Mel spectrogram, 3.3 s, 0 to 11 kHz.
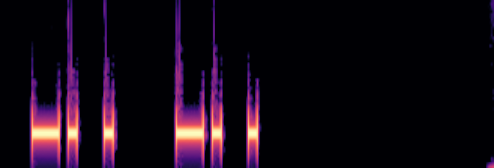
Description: Morse code, heard as a keyed tone, about 20 wpm, 700 Hz. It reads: NE NE
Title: Practice QSO - Exchange 1 - Beginning - 20wpm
